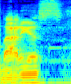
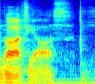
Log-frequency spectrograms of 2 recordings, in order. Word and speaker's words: Latios: I'm just grabbing Latios apparently some people say it latias nope adios I don't care about pronunciation but I say Latios so it's going to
